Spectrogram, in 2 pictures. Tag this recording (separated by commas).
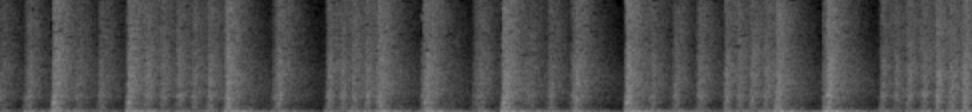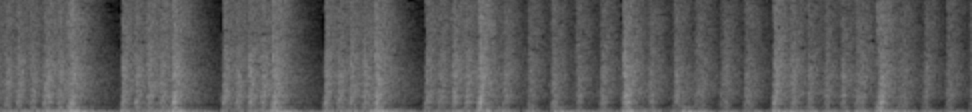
playing snare drum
